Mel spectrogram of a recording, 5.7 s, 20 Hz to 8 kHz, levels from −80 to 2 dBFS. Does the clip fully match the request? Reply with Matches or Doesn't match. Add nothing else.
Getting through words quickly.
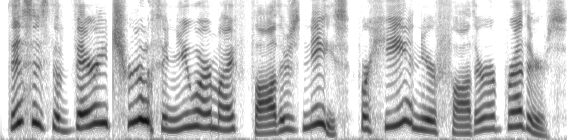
Doesn't match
